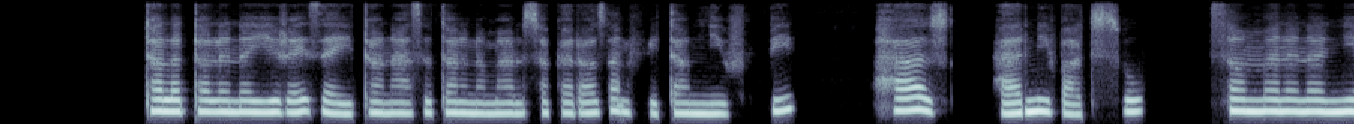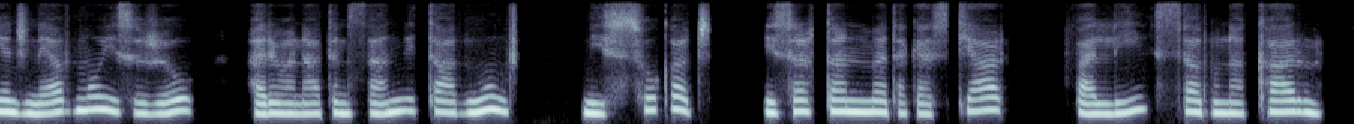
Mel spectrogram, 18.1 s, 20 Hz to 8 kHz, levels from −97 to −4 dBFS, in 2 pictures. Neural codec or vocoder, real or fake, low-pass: codec, 16 kHz, 0.9 kbps, LongCat-Audio-Codec; fake; 7.2 kHz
